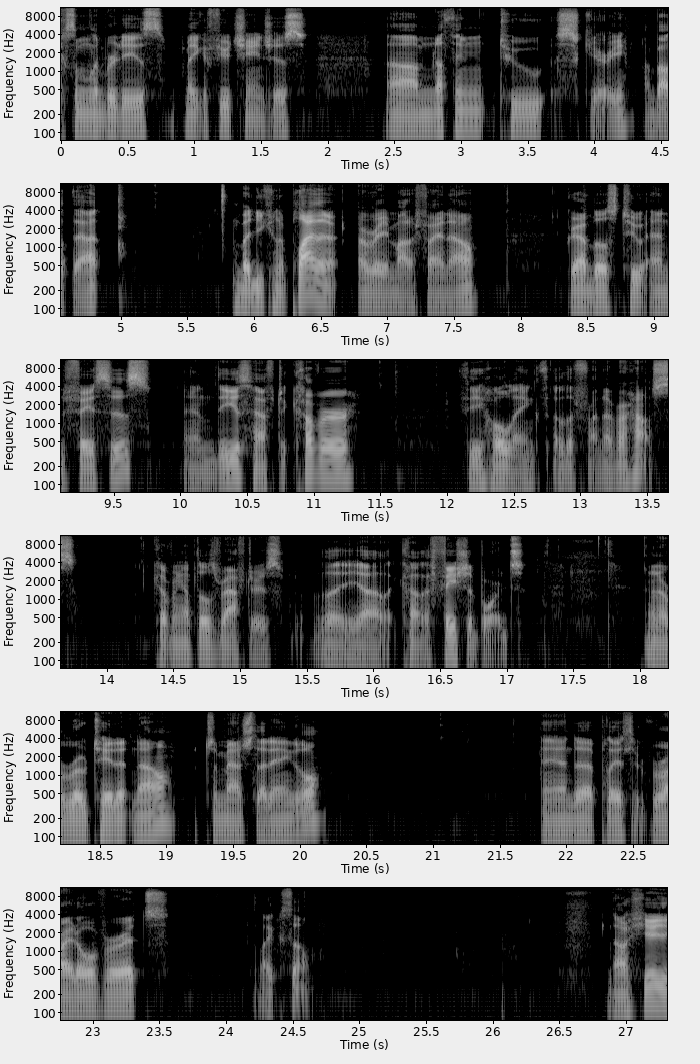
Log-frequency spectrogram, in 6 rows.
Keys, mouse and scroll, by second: 0.7 KP_1, 2.1 Tab, 2.7 Tab, 4.9 click, 6.2 Tab, 6.7-8.3 drag, 8.7-9.0 drag, 10.8 click, 15.5 l, 15.9 l, 16.2 l, 17.1 r, 19.6 click, 21.2-24.4 middle drag, 25.6 Tab.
